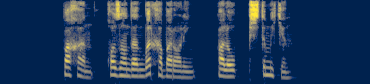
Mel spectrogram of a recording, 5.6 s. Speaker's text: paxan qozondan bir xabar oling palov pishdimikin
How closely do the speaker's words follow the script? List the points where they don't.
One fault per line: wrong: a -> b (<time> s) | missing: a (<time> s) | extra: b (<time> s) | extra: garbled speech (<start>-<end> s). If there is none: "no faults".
no faults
